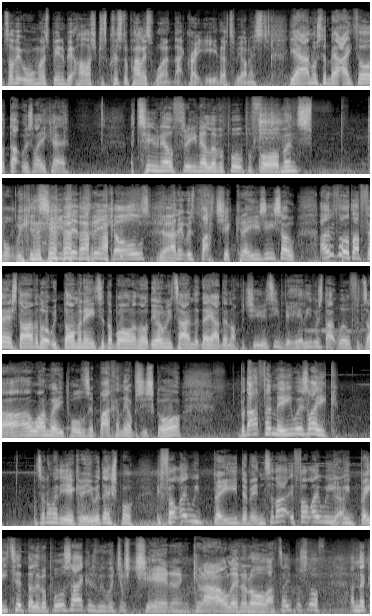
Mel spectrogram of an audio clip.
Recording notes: The lads are outside Anfield with their immediate thoughts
